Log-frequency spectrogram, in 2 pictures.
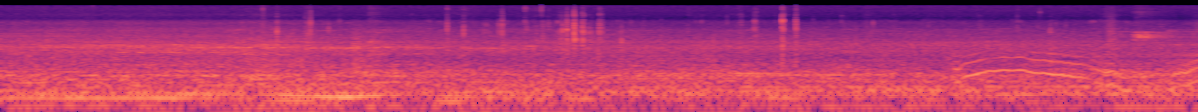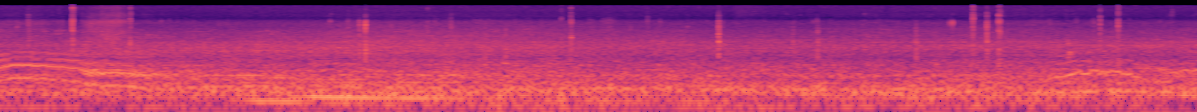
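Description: A cat meowing twice in long calls that rise and fall about halfway through, and once more near the end, while cats crunch dry kibble with scattered clicks, over a steady low rumble.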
